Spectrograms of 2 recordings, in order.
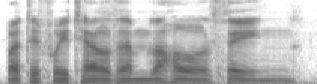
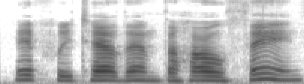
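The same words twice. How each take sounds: First: Said in the usual way. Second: Interrupting echo. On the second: A narrator's reading. Tracy cuts Dina off about telling, higher and insistent. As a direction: cut in, throwing the words back higher. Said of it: "Tracy interrupted".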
